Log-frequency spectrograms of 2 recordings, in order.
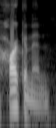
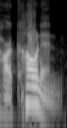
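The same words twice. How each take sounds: First: The middle 'ko' is said soft and light. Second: The middle 'ko' is said hard and strong. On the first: The name sounds less menacing. The speaker calls it wrong. "it doesn't sound as badass" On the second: The name sounds more menacing. The speaker calls it right. "sounds more menacing with the hard K-O"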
